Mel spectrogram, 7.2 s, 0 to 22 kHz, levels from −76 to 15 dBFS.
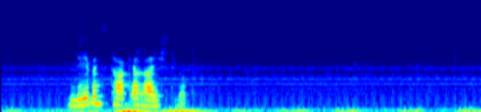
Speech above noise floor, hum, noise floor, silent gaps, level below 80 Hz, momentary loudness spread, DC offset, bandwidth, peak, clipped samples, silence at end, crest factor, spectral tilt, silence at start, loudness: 31 dB; 60 Hz at -55 dBFS; -48 dBFS; none; -40 dBFS; 20 LU; under 0.1%; 4 kHz; -2 dBFS; under 0.1%; 0 s; 22 dB; -8.5 dB/octave; 0.1 s; -19 LUFS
